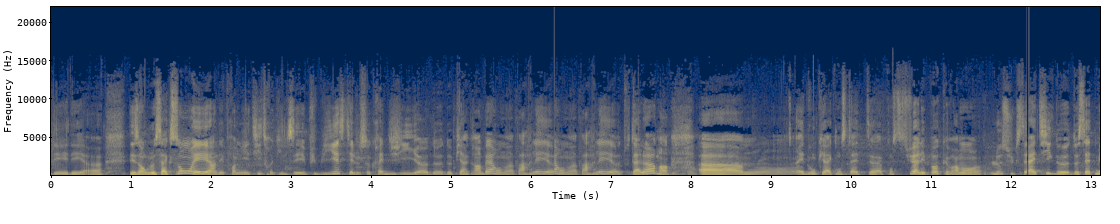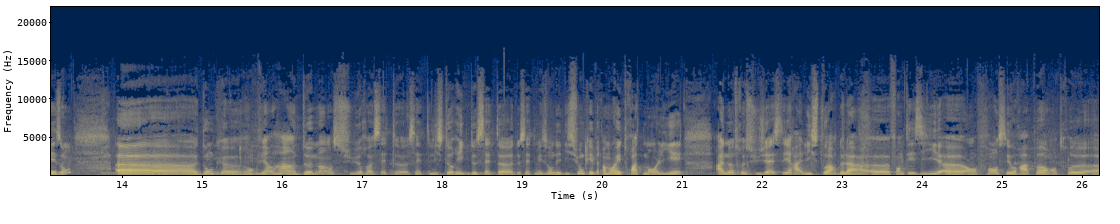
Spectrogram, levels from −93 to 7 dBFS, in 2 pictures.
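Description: At 6.28 s there is a tick and the audio lurches to a different point, and at 12.19 to 12.22 s the same thing happens again with a much longer gap, around 30 ms of silence, before playback resumes. Both are CD skips. The laser jumped off its track onto another turn of the disc's spiral, so the player muted briefly and then carried on from the wrong place.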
